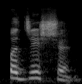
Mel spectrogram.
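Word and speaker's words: position: अधिकार, पोजीशन, अधिकार means पोजीशन, ठीक है। ज, इसका साउंड आएगा ज, पोजीशन, पोजीशन, ओके।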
